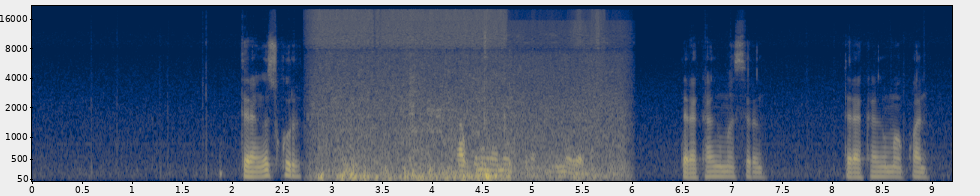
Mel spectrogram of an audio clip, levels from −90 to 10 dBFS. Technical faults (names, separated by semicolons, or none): speech suppressed in double talk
